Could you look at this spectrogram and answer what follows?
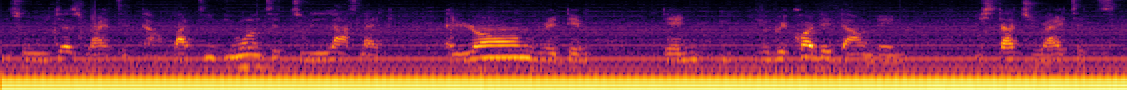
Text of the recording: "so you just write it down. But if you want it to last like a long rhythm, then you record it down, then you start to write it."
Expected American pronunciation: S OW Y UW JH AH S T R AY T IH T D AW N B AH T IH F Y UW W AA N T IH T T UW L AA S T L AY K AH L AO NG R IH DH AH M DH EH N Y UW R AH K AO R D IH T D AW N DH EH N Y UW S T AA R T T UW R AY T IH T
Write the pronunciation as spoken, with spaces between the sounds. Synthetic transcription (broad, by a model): S OW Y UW JH AH S T R AY T IH T D AW N B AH T IH F Y UW W AA N T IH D T UW L AA S T L AY K AH L AO NG R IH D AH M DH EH N Y UW R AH K AO D IH T D AW N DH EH N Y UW S T AA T T UW R AY T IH T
